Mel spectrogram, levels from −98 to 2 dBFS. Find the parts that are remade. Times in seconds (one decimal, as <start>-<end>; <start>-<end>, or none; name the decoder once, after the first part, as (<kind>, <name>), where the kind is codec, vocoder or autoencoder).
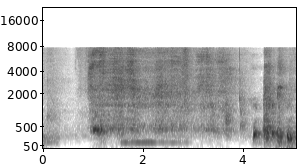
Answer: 0.0-1.0 (autoencoder, DAC-VAE); 3.6-5.1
